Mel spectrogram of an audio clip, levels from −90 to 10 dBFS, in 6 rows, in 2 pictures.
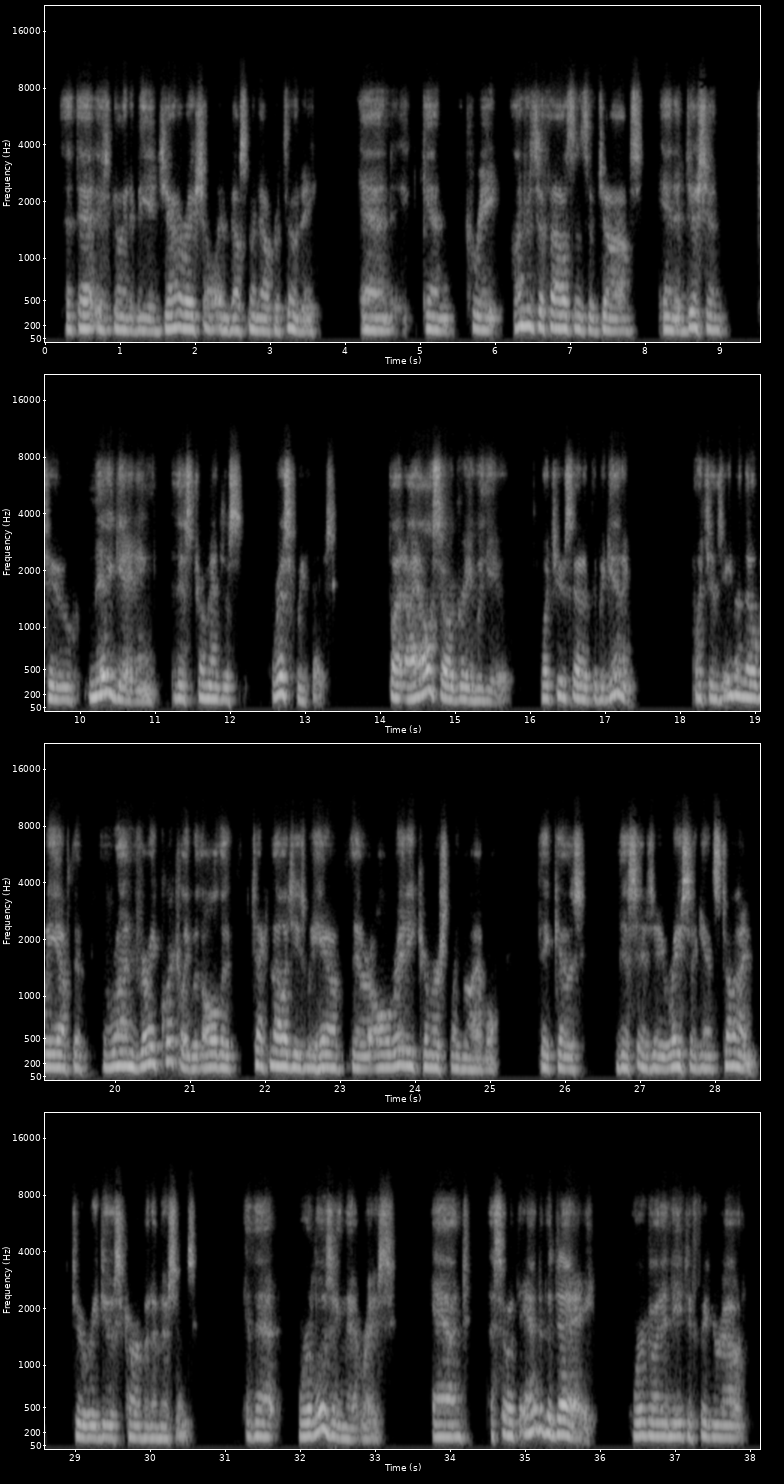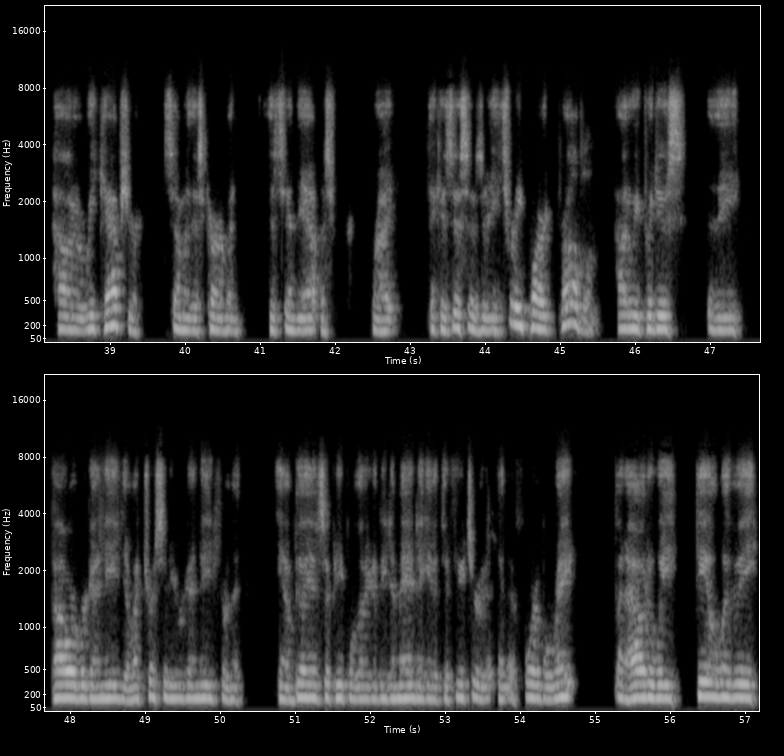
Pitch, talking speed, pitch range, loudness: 155 Hz, 160 wpm, 145-165 Hz, -26 LUFS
